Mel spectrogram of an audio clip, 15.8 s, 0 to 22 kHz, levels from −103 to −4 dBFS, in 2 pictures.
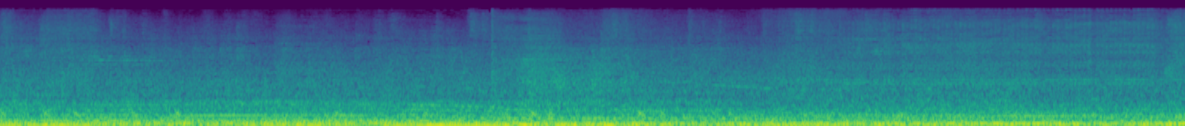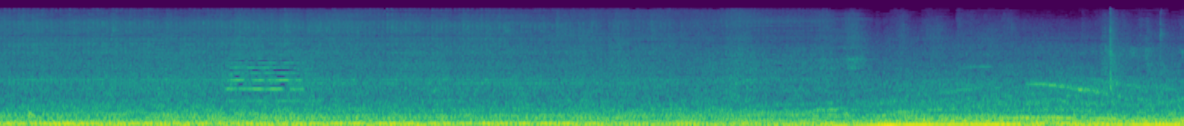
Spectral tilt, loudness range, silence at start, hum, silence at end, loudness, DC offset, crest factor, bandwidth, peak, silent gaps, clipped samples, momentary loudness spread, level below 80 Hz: -8 dB/octave; 3 LU; 0 s; none; 0 s; -21 LUFS; under 0.1%; 14 dB; 11 kHz; -4 dBFS; none; under 0.1%; 7 LU; -22 dBFS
